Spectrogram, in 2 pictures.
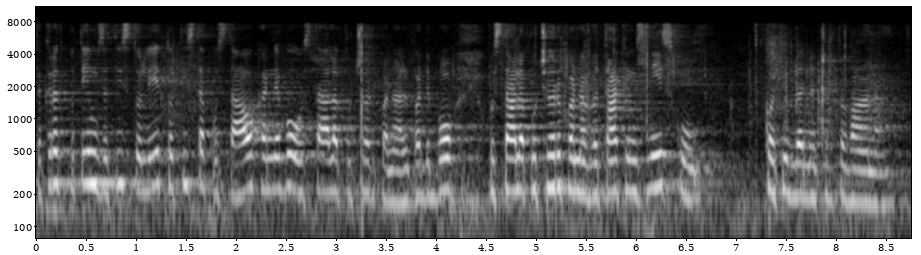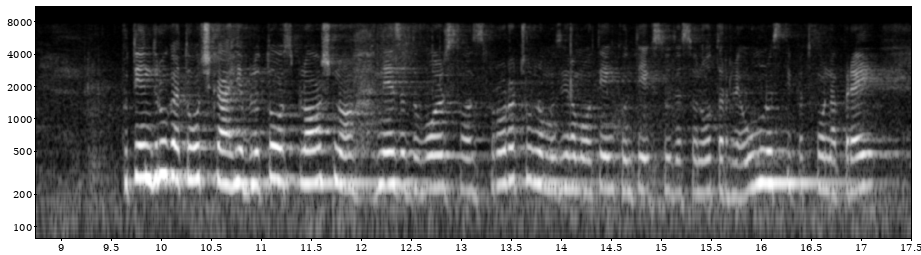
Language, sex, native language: Slovenian, female, Slovenian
